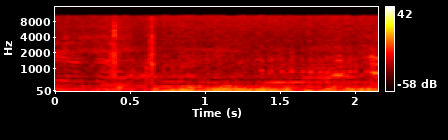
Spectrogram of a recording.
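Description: Cars driving toward the microphone on a road, with a buzzing engine drone over an uneven rumble of wind on the microphone.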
